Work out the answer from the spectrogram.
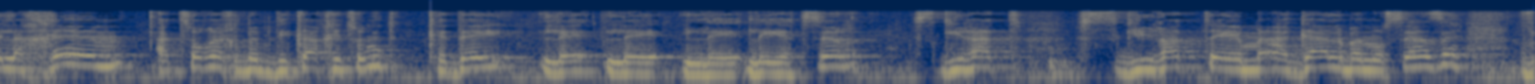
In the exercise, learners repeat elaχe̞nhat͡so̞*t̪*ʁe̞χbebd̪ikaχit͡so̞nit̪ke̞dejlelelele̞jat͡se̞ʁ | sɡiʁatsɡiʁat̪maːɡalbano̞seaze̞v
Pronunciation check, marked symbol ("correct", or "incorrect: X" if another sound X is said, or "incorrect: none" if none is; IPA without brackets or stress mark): incorrect: none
